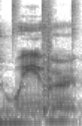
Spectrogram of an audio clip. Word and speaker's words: Weaver: My name is Weaver.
